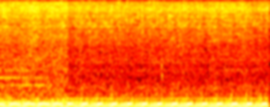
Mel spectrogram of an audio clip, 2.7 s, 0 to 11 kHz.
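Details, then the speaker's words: 2011 Mustang GT 5.0 V8 at idle just after a new exhaust was fitted and welded. A deep, even burble, smooth and mellow with no misses or ticks, and much more mellow than before; the tune may be running it slightly cold. "Well guys, that is a lot more mellow than it was."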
